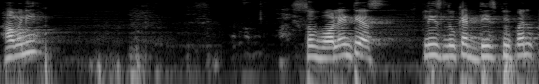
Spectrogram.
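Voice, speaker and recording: A man's voice: high-pitched, fairly even intonation, takes it slowly. A man with an Indian English accent teaching a workshop class in a lecture hall, explaining step by step and checking in with "okay" and "right". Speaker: workshop instructor. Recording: dull, echoey lecture hall recording.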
